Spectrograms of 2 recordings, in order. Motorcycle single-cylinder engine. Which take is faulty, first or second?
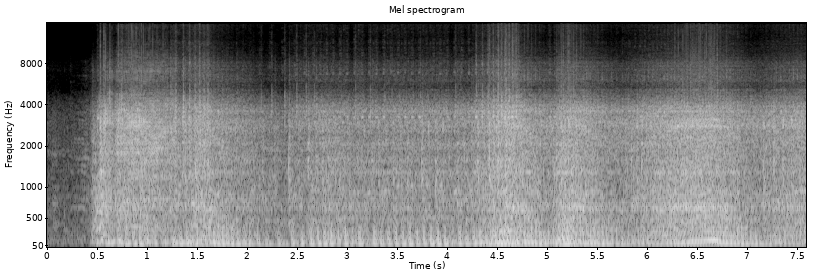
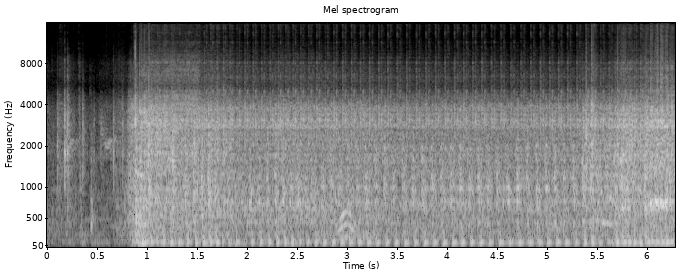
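second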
